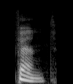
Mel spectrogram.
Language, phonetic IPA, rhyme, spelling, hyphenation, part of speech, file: Hungarian, [ˈfɛnt], -ɛnt, fent, fent, adverb / verb / noun, Hu-fent.ogg
- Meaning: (adverb) 1. above, up 2. upstairs 3. up, awake; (verb) 1. third-person singular indicative past indefinite of fen 2. past participle of fen; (noun) accusative singular of fen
